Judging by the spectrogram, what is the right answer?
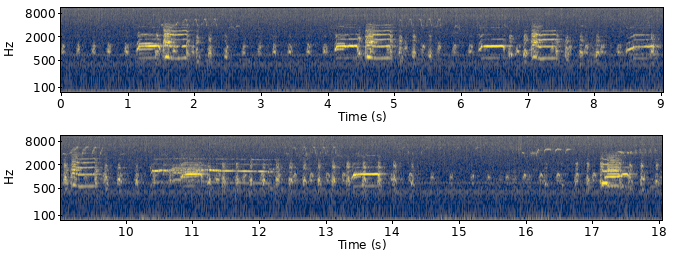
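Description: Bird calls repeating about every two seconds, each a short pitched note with a rapid stuttering patter between the calls; near the middle one call is a longer falling, then level whistle.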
